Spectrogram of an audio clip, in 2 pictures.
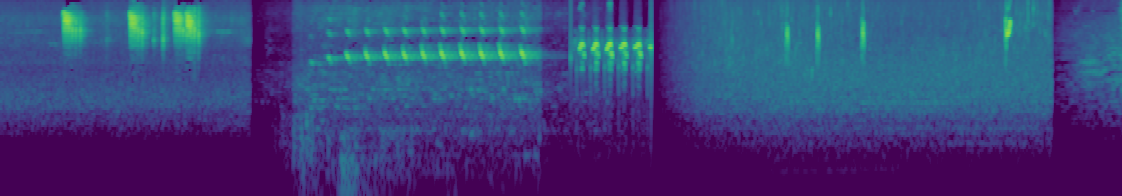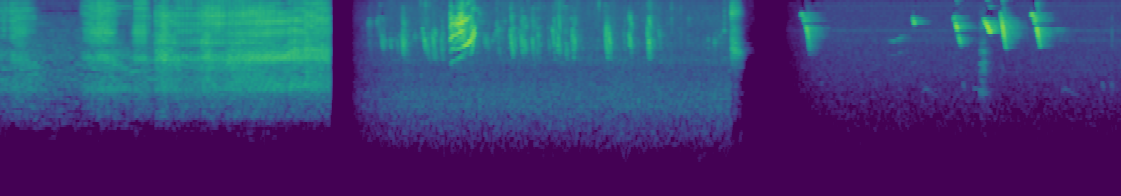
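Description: Short bird-sound recordings of several species spliced one after another, with brief silent gaps between. It opens with the high, quick chirps of a long-tailed tit; later clips hold other calls and trills, some over a steady hiss of background noise.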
